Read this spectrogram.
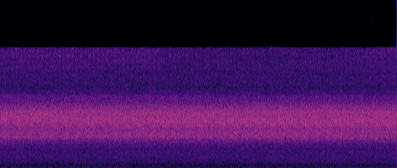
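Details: Summer cicada chorus, the insects loud this season and filmed on a quieter day, making a continuous hissing high-pitched buzz that stays even and unbroken with no pauses.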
